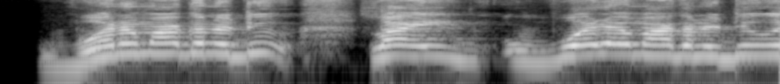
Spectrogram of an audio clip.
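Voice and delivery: loud, desperate what am I gonna do; panicked shout. Real, not acted. Laid-off worker yelling at the news in panic. Panicking over sudden layoff.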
